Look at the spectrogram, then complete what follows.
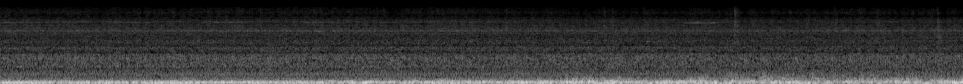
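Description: Four-engined jet airliner at cruise altitude, heard from the ground as a steady low rumble.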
